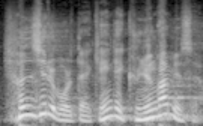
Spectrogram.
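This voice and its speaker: Lively high-voiced male pastor preaching. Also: rapid-fire, husky, long reverb tail. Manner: animated, repeats key words, asks the congregation questions. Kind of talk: sermon. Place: church sanctuary.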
